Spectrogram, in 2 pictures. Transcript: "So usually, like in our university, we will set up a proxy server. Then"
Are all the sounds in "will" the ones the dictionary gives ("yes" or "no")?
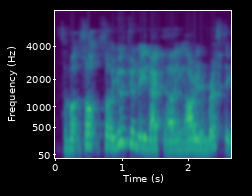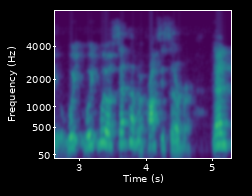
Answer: no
